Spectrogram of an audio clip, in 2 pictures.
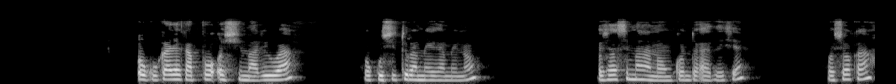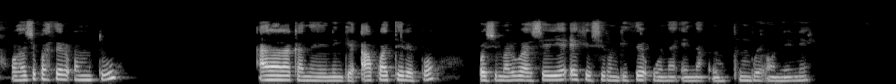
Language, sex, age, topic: Oshiwambo, female, 25-35, finance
